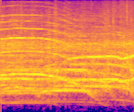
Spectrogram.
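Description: Club audience cheering and whooping, several long drawn-out shouts overlapping at once.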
